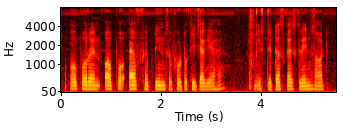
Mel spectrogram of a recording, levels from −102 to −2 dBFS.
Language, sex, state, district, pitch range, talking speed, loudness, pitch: Hindi, male, Chhattisgarh, Sarguja, 115-125 Hz, 140 wpm, -39 LUFS, 120 Hz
